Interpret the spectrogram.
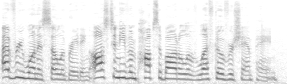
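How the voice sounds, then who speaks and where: A woman's voice: fairly high pitch, fast talker, fairly bright tone, some chatter behind, slight background noise, natural voice. A woman narrating a scripted audio sitcom as a wry storyteller who comments on the action. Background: music.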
